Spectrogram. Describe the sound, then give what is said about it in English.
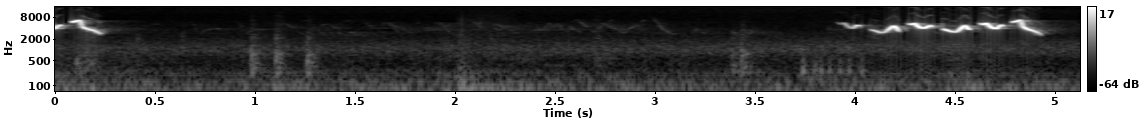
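Magnolia warbler song: a brief high chirp, a quiet pause, then a quick run of about six sweet, slurred whistled notes, clear, with no voices. “It is the magnolia warbler,”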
